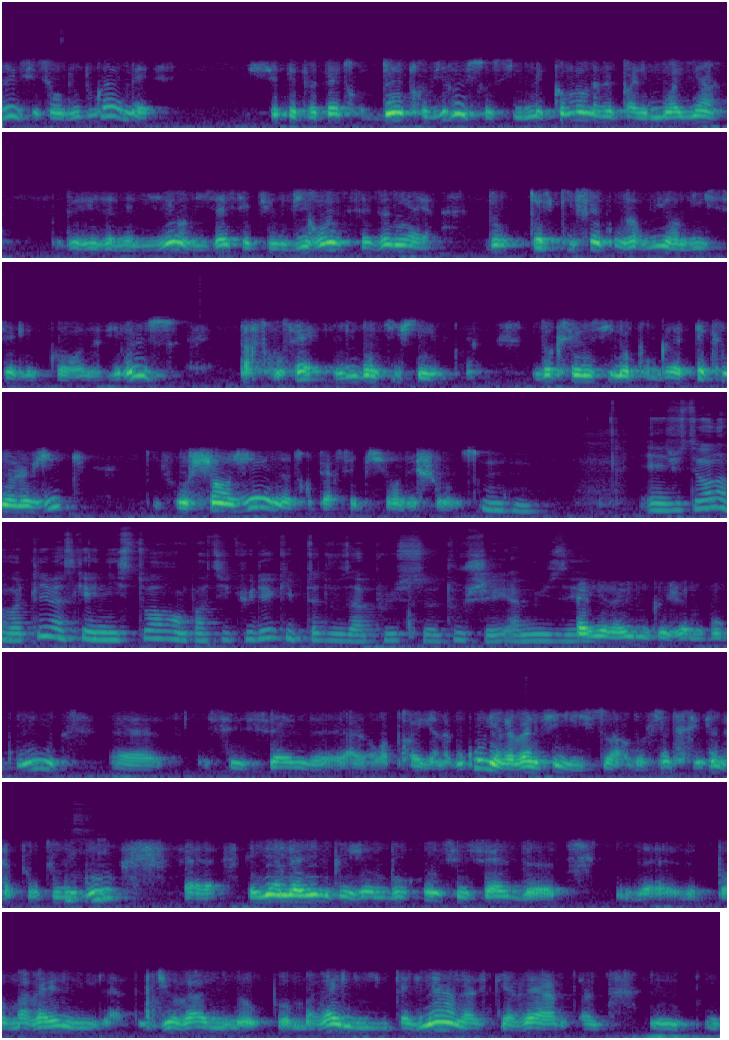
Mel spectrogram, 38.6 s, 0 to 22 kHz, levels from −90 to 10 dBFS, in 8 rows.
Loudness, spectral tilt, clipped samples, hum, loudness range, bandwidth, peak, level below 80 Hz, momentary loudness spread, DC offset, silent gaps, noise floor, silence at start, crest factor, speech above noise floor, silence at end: -30 LUFS; -6 dB/octave; under 0.1%; none; 12 LU; 11 kHz; -8 dBFS; -70 dBFS; 19 LU; under 0.1%; none; -62 dBFS; 0 s; 22 dB; 33 dB; 0 s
